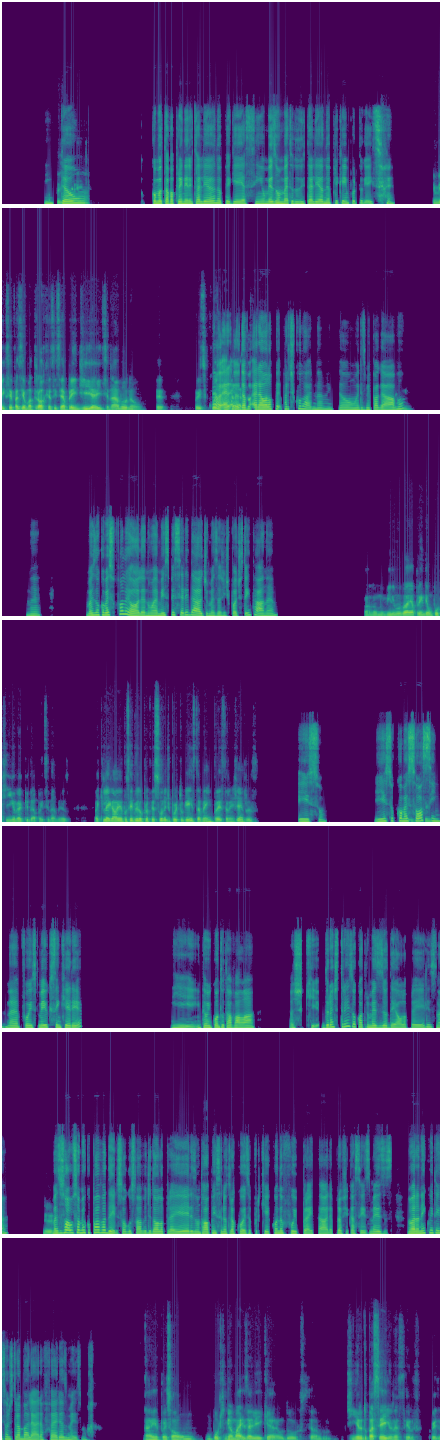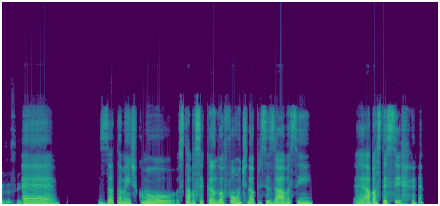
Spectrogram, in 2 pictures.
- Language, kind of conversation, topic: Portuguese, podcast, Como você se preparou para uma mudança de carreira?
- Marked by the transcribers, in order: chuckle; unintelligible speech; tapping; other background noise; unintelligible speech; chuckle; chuckle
